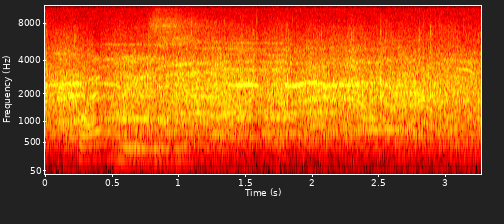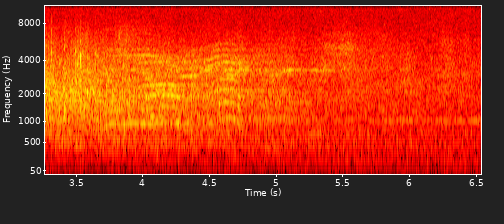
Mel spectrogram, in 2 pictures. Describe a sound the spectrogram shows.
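A large crowd applauds and cheers in a big echoing hall.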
